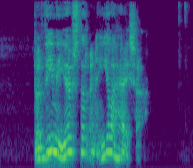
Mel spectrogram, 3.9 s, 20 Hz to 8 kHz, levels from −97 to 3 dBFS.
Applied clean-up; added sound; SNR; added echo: none; none; none; none.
